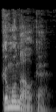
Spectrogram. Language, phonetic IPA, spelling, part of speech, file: Russian, [kəmʊˈnaɫkə], коммуналка, noun, Ru-коммуналка.ogg
- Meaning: 1. kommunalka 2. utility bills, (payments for) utilities (пла́та за коммуна́льные услу́ги)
